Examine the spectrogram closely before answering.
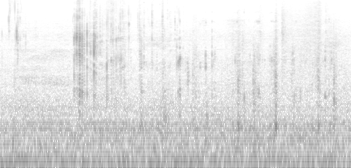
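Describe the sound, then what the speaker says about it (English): A breaded, deep-fried crab lump crunches through a series of crisp bites and chewing close to the mouth, with irregular snaps and crackles repeating over several seconds. "It's got a nice crunch to it too"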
